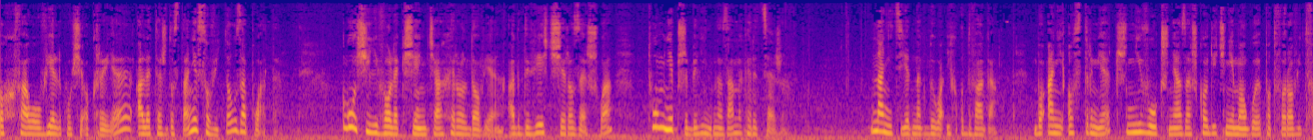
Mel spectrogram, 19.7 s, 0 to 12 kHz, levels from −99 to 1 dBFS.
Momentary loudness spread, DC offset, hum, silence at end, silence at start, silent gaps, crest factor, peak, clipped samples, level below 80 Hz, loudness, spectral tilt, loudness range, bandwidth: 23 LU; under 0.1%; none; 0 s; 0 s; none; 18 dB; -8 dBFS; under 0.1%; -46 dBFS; -25 LUFS; -5.5 dB/octave; 3 LU; 11.5 kHz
